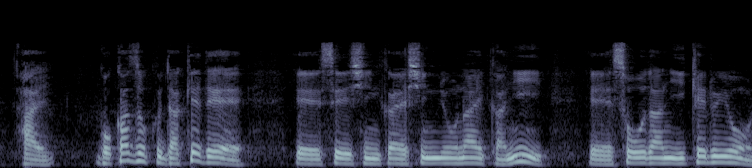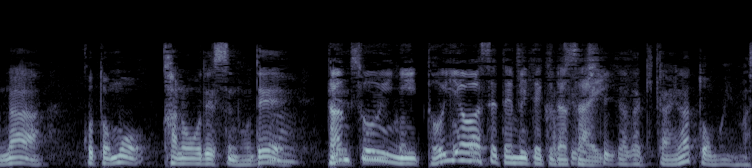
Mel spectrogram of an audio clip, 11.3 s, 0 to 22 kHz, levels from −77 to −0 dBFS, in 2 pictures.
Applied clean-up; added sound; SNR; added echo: none; none; none; none.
